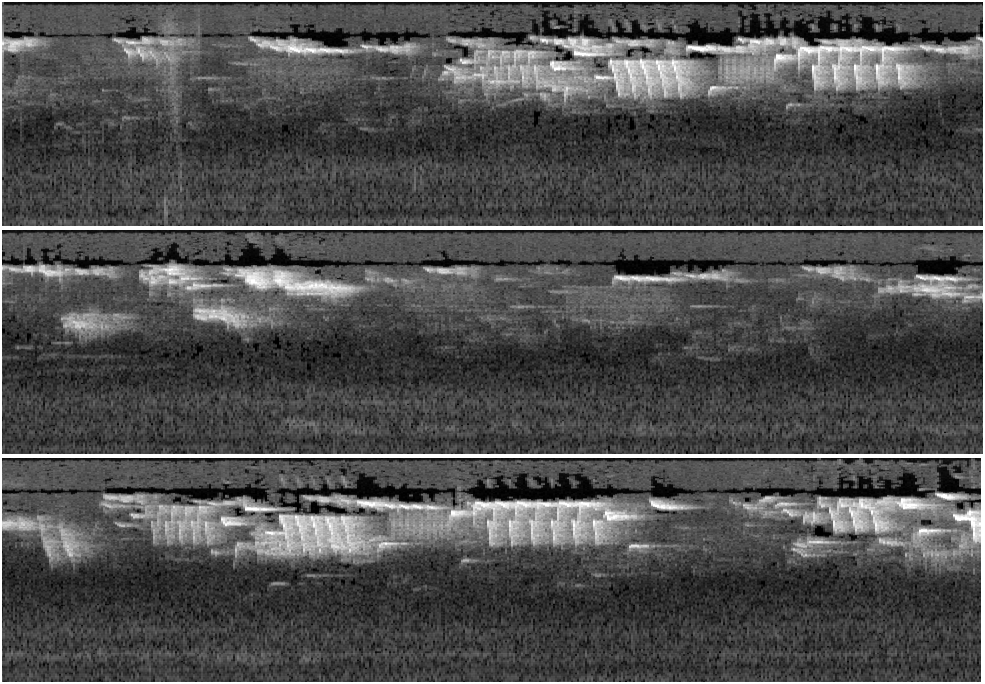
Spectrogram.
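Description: Small forest birds chirping and singing high, rapid trills that come and go every few seconds, over a faint steady background hiss.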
